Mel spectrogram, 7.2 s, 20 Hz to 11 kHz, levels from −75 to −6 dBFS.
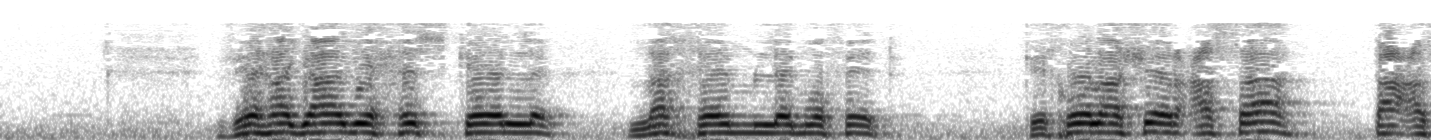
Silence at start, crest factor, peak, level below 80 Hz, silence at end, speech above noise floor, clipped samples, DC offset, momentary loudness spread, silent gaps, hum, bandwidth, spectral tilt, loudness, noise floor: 1.1 s; 12 dB; -6 dBFS; -48 dBFS; 0 s; 29 dB; under 0.1%; 0.3%; 13 LU; none; none; 6.6 kHz; -7.5 dB/octave; -16 LUFS; -44 dBFS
